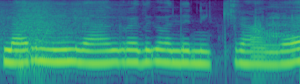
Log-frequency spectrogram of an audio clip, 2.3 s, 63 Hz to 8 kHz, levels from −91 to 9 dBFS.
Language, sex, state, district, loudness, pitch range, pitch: Tamil, female, Tamil Nadu, Kanyakumari, -13 LUFS, 210-225 Hz, 220 Hz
